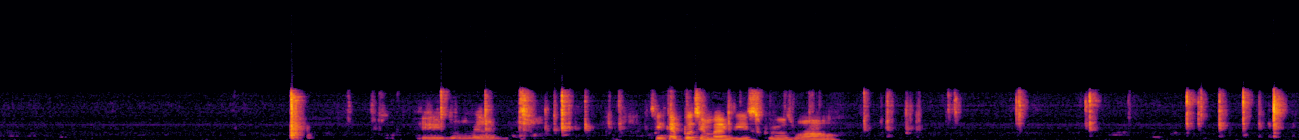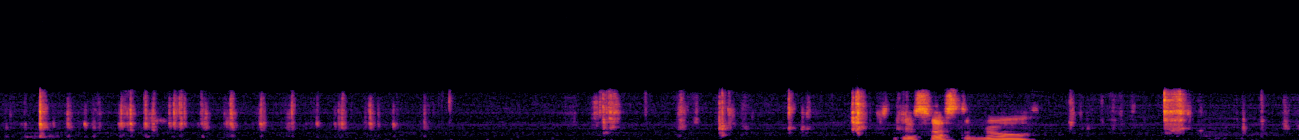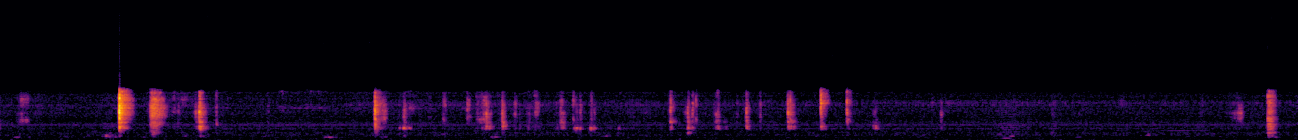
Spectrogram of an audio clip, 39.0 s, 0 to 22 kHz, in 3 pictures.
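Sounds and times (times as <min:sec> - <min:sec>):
plastic laptop parts handled: 0:08.6 - 0:17.6, 0:18.8 - 0:21.9, 0:23.6 - 0:26.4, 0:29.7 - 0:34.9.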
